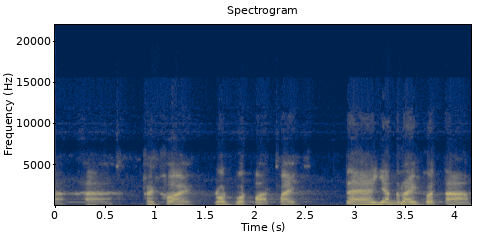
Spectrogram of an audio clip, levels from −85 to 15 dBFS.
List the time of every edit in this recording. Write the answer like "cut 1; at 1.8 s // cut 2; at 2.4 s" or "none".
none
